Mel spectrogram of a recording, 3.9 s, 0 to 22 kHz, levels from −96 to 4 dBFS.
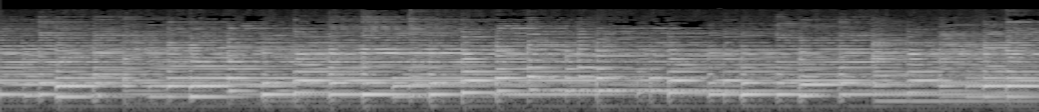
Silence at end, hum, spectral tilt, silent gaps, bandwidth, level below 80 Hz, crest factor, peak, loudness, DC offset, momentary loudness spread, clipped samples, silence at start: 0 s; 50 Hz at -60 dBFS; 0 dB/octave; none; 16 kHz; -66 dBFS; 14 dB; -6 dBFS; -18 LUFS; under 0.1%; 3 LU; under 0.1%; 0 s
